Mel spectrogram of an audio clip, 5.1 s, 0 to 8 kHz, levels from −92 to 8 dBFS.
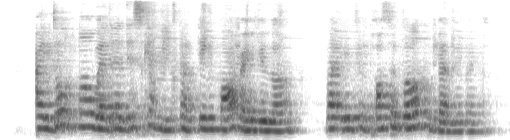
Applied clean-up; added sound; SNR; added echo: neural mask model DeepFilterNet 3.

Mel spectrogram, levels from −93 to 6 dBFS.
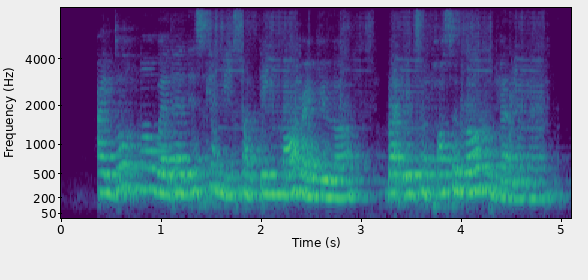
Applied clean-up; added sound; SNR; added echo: neural separator model SepFormer DNS4.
